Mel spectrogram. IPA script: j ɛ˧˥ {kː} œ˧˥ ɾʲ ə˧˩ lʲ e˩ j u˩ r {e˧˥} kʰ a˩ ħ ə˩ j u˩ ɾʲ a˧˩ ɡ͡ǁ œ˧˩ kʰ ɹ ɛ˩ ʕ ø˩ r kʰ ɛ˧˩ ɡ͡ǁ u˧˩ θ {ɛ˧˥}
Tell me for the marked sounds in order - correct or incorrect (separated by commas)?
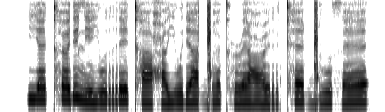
incorrect, incorrect, correct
